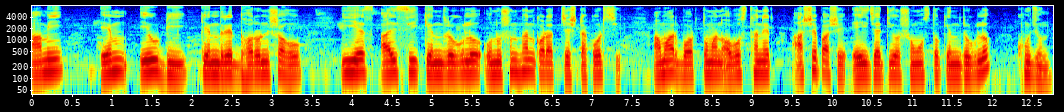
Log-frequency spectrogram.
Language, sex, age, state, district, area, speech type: Bengali, male, 30-45, West Bengal, North 24 Parganas, rural, read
